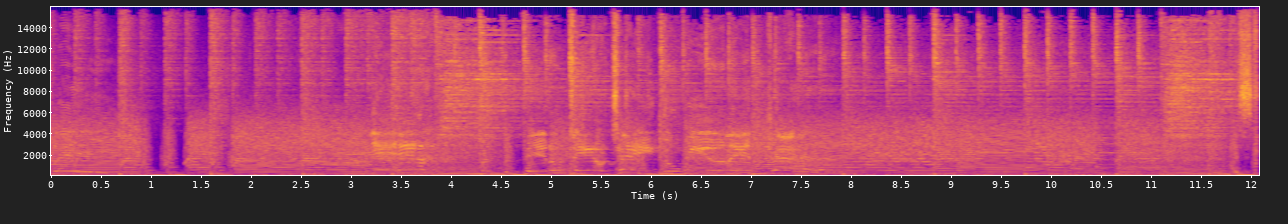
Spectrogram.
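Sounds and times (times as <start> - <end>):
bass: 0.0 - 12.0
drums: 0.0 - 12.0
electric guitar: 0.0 - 12.0.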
